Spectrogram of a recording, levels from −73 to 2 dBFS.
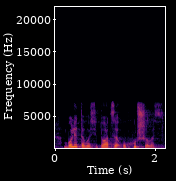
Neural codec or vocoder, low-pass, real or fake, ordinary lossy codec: none; 7.2 kHz; real; none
